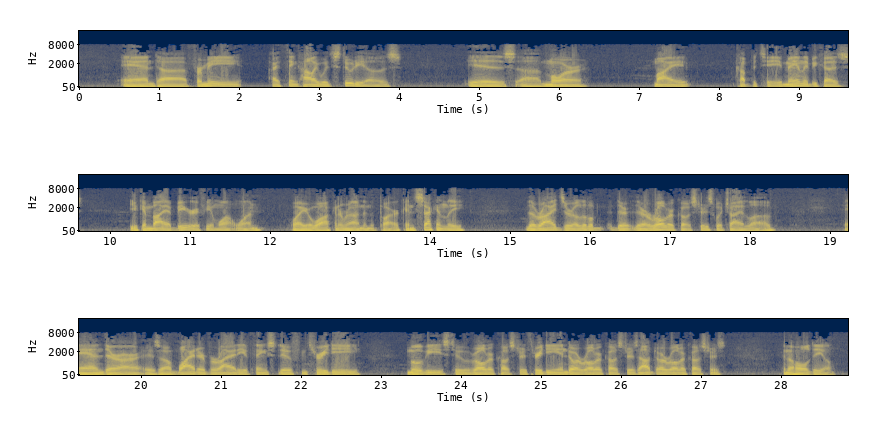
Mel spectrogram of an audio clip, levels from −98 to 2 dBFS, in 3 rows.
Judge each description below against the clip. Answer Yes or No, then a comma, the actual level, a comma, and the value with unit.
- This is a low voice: Yes, low, 100 Hz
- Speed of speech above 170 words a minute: No, average, 155 wpm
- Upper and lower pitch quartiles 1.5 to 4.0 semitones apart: No, average, 4.7 semitones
